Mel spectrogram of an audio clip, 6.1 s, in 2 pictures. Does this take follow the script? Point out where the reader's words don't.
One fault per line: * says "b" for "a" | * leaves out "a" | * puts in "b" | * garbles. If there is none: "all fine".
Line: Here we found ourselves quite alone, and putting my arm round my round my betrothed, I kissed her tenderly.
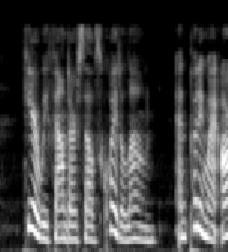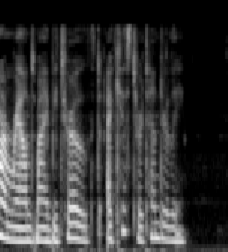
* leaves out "round my"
